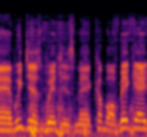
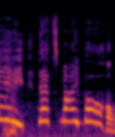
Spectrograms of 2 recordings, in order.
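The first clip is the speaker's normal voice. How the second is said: very high, slow, drawn-out sing-song; 14 semitones higher than usual. Retelling what Playmaker said in an interview: high-pitched Playmaker voice. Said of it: "he get that high-pitched voice".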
